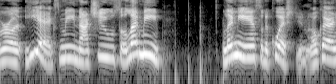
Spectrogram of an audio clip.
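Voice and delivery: ordinary talk, nothing marked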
